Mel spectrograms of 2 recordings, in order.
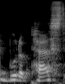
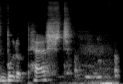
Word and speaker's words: Budapest: other thing people say Budapest its Budapest I learned that for something apparently s's are pronounced like Shh but like the Danube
